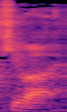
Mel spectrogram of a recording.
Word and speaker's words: Qi: through the FCC it's going to beqi um which is actually how you pronounce Qi oh is it really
